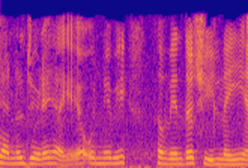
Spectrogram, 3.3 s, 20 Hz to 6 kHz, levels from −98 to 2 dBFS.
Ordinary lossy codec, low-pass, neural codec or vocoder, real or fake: MP3, 32 kbps; 5.4 kHz; none; real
